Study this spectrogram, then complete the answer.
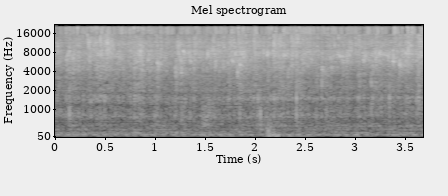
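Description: Onions sauté with a little salt in a pan for mushroom pepper fry, giving a close, constant crackling sizzle with a faint stir partway through.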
